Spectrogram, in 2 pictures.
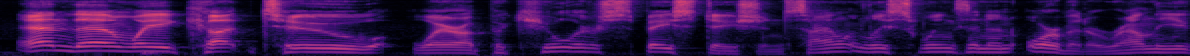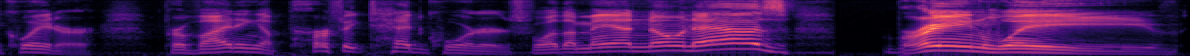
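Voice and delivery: grand narrator, swelling into a loud reveal; dramatic comic narration. Acted. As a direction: build to a booming villain name.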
